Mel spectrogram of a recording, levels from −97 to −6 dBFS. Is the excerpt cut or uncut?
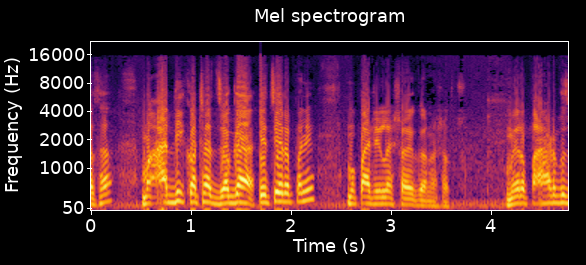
cut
